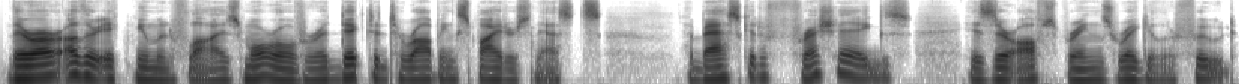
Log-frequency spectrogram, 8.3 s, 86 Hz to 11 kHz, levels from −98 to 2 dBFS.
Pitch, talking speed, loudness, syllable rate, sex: 115 Hz, 150 wpm, -22 LUFS, 5.0 syllables/s, male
